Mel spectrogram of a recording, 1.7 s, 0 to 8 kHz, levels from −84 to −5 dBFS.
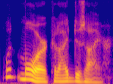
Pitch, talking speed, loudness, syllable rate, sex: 130 Hz, 175 wpm, -16 LUFS, 4.6 syllables/s, male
